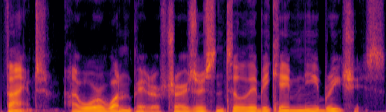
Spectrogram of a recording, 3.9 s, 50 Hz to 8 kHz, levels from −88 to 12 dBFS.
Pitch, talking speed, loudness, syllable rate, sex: 100 Hz, 185 wpm, -17 LUFS, 5.4 syllables/s, male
